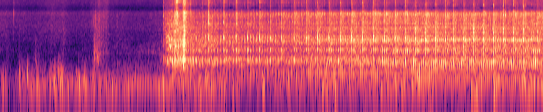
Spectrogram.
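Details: Craftsman "Sim-Pull" two-stroke string trimmer with a replacement aftermarket carburetor, tuning needles adjusted by ear: quiet ticking idle rising to a steady high buzz with no bogging; normal running.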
